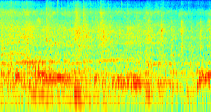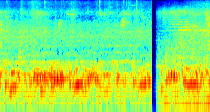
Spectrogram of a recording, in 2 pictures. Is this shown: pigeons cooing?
yes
